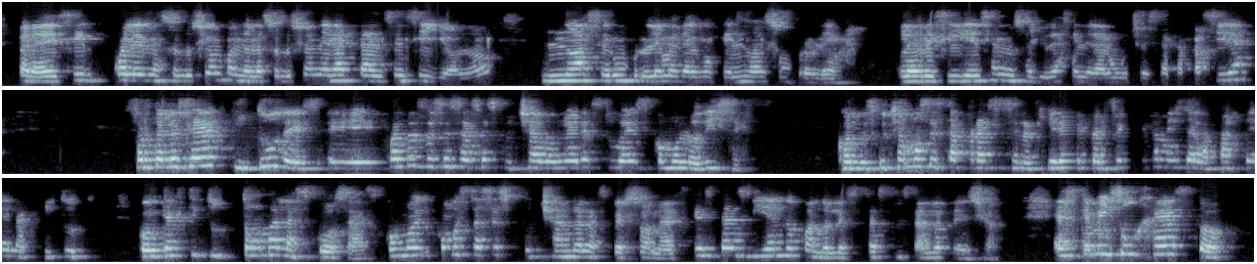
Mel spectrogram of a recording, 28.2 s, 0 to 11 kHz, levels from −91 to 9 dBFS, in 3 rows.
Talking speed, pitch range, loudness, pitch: 185 wpm, 210-285 Hz, -19 LUFS, 245 Hz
